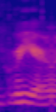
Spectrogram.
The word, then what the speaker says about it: Briere: I don't know why people mess it up, but it's Brier. Like like how you spell beer, but Brier and Beer and Brier are spelled differently.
